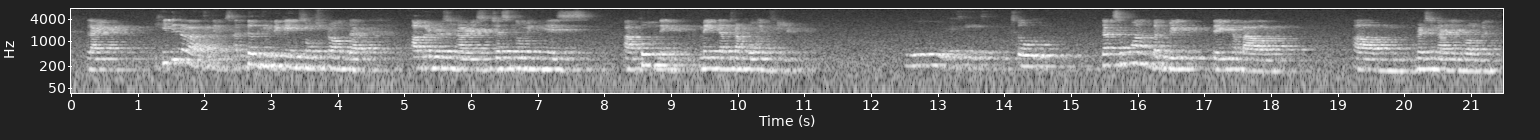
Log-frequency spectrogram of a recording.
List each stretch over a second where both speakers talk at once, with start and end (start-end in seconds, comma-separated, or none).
none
